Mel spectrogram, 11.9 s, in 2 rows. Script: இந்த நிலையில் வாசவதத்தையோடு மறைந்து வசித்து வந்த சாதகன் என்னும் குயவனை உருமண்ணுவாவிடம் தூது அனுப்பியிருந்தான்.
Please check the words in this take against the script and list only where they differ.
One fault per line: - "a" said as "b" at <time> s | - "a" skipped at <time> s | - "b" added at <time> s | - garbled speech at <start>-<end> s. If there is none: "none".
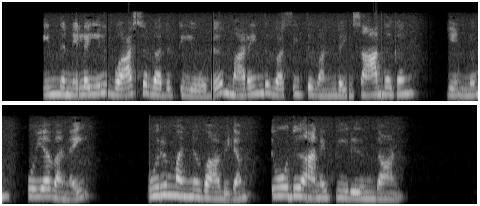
none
